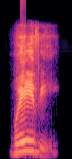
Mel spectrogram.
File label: "wavy", Indian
